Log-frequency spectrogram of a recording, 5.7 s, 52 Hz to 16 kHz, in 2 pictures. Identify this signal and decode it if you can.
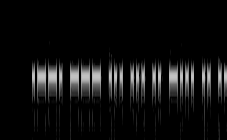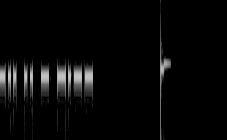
Morse code, heard as a keyed tone, about 34 wpm, 700 Hz. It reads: POSSIBILITY
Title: Sets of 3 Words - New Word Drill - 35wpm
